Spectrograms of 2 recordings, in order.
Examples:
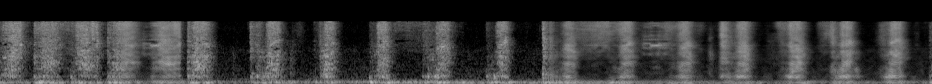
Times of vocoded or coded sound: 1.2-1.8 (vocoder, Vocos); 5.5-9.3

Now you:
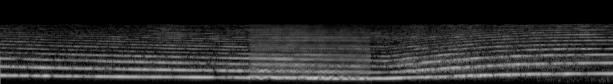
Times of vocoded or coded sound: 2.5-3.7 (vocoder, Vocos)

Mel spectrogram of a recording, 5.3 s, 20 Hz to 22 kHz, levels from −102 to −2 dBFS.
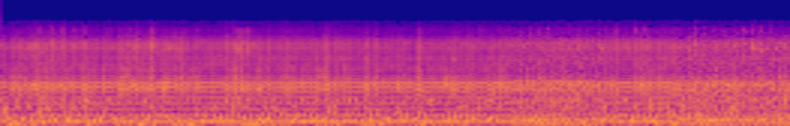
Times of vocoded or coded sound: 0.0-3.4 (vocoder, Vocos); 4.0-4.5

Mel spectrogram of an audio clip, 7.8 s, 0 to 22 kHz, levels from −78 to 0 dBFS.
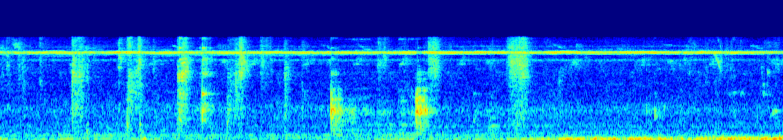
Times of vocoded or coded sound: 0.0-1.6 (vocoder, Vocos)

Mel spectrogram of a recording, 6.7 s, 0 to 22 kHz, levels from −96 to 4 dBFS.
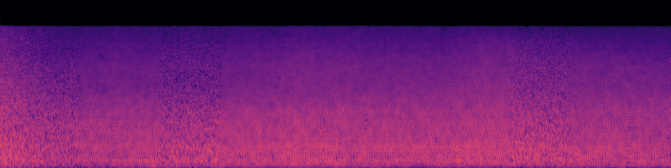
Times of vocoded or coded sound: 0.8-1.6 (vocoder, Vocos); 2.2-5.1; 5.7-6.7

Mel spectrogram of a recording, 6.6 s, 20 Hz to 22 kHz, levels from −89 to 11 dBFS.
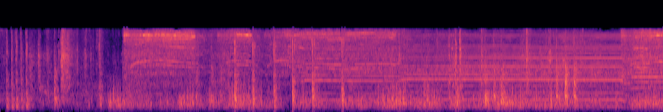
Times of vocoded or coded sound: none

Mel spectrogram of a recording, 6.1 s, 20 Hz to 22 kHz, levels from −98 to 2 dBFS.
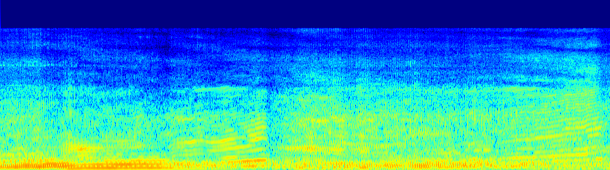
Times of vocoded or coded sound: none

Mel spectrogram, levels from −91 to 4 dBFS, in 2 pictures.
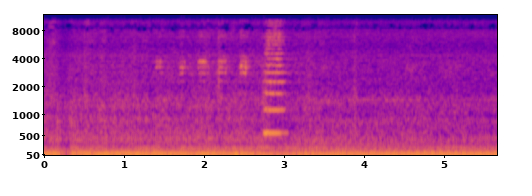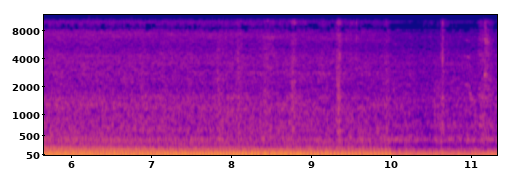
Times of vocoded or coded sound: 0.6-2.8 (vocoder, Vocos); 8.0-9.2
